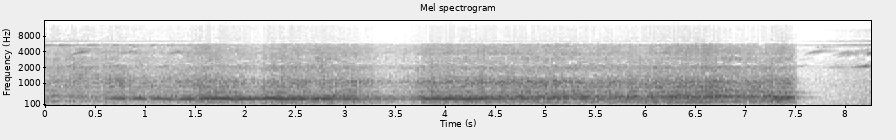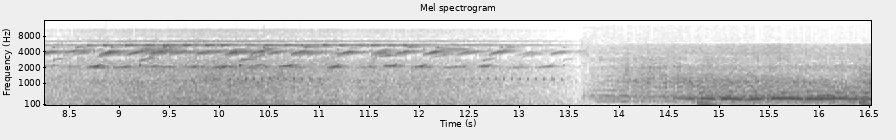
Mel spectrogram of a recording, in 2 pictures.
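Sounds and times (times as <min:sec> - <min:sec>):
honeybees buzzing around a hive entrance: 0:00.0 - 0:08.6, 0:13.4 - 0:16.5
dense rhythmic insect chirping: 0:00.0 - 0:16.5.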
